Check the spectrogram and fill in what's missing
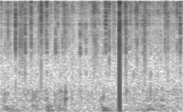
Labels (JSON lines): {"label": "ambient", "recorder": "HydroMoth"}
